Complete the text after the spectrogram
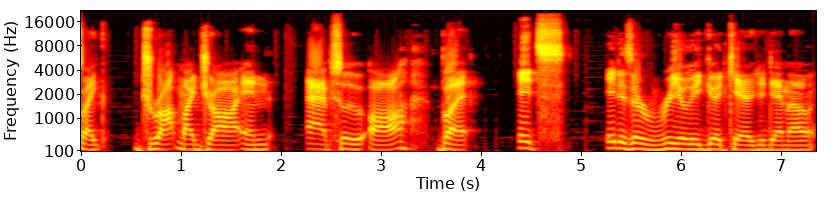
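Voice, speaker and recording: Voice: mid-range voice, fairly bright tone, clean tone. A video host giving casual, enthusiastic fan commentary while reacting to trailers. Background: music from the trailers.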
